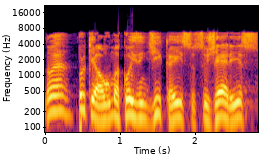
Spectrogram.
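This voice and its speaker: Using lively intonation, a man with a fairly high pitch talks in an ordinary speaking voice. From São Paulo city, Brazil. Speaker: law professor. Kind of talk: lecture. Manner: conversational, rhetorical questions.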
